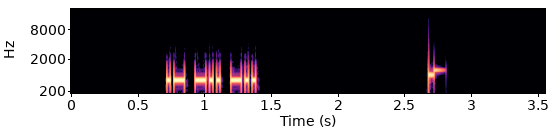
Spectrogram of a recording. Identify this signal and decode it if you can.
Morse code, heard as a keyed tone, about 44 wpm, 700 Hz. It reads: ADD
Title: Top 200 Words Repeated 45wpm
